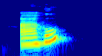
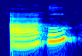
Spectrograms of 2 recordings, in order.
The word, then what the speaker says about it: Ahu: Ahu. Short U, long A, Ahu.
